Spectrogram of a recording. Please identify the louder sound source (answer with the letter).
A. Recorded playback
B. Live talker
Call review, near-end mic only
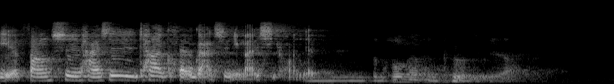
A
